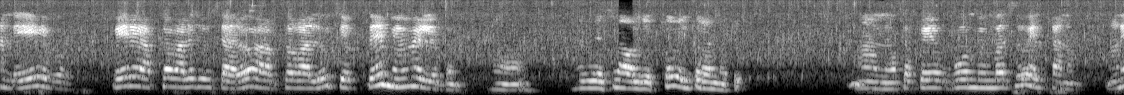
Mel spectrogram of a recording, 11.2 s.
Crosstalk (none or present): none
